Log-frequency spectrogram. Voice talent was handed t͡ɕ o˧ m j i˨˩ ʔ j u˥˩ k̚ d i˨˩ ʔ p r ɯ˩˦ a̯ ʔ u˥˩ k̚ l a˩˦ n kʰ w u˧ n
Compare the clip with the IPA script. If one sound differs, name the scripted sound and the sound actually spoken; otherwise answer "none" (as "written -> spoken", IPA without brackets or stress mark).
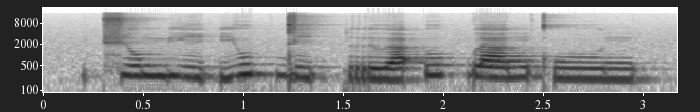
a˩˦ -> a˦˥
